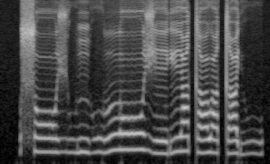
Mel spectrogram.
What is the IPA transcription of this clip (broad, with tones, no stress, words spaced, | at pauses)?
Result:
sɔː˩ʒṳ˩ɲo̤˩˧˩ lːɔː˦˥ʒe˩ ɾʲeː˦˥tˤuː˩˧˩tˤi˩˧˩ ɾʲṳ˩˧˩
